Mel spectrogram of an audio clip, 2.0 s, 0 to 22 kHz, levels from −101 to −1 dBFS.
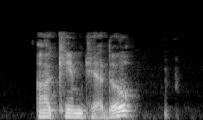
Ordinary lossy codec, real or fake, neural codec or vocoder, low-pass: AAC, 48 kbps; fake; vocoder, 44.1 kHz, 128 mel bands, Pupu-Vocoder; 7.2 kHz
